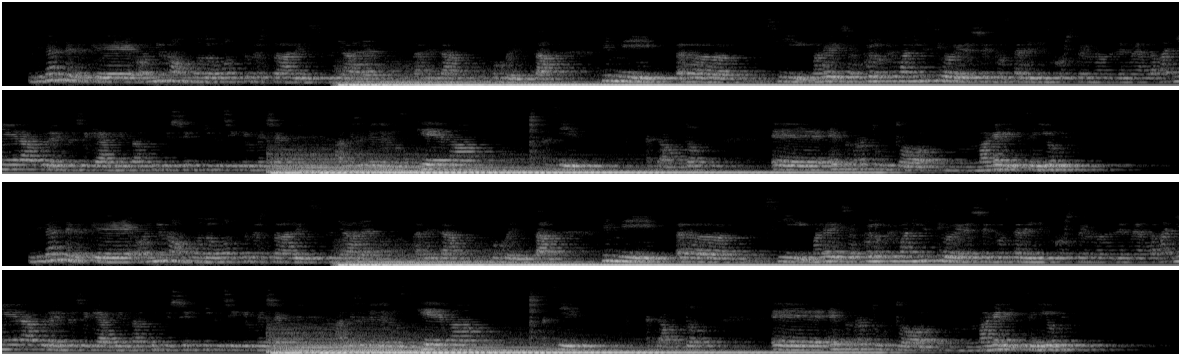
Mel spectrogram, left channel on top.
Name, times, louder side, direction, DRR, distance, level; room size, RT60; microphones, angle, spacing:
voice 1, 0.3-3.7 4.1-5.7 6.0-14.6 15.1-16.5 17.3-17.5 18.2-18.7 19.5-22.4, right 1 dB, 5° right, -10 dB, 0.8 m, -33 dB
sound 1, 3.3-11.1 14.4-20.5, equal, 35° right, 0.8 m, -20 dB
3.0 x 2.9 x 3.4 m, 1.1 s
head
